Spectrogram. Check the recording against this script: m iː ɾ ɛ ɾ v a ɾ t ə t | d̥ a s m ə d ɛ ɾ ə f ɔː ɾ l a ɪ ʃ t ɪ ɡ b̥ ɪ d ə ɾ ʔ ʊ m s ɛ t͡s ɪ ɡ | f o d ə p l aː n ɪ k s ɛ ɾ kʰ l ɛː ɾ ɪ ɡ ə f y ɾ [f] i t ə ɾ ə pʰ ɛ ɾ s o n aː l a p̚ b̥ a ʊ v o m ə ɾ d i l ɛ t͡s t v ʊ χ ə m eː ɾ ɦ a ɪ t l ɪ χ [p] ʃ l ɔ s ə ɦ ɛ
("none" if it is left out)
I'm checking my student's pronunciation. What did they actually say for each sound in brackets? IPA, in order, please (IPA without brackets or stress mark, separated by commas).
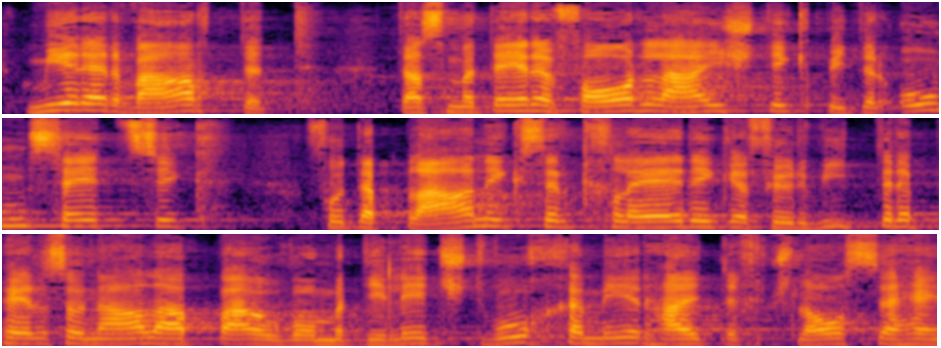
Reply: v, p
